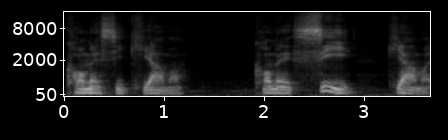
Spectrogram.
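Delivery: Italian pronunciation demo; slow Italian demo. Shown as a demonstration. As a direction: Come si chiama said slowly, falling at the end. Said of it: "in Italian, they say".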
